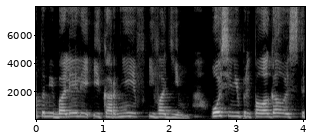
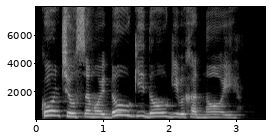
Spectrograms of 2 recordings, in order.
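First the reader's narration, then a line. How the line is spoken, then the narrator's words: Sighing. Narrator (Russian): Никита вздохнул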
